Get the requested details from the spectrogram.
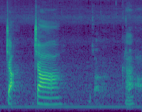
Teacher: you just say a a little bit longer when there's two of them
